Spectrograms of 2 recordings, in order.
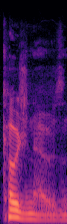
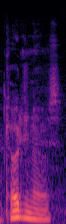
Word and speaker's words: cojones: and he goes, no, I think it's uh, Cojones. – Nice. He goes, okay, it's Cojones. I'll go with that. – That's the uh, that's I, the running gag. It's America, so we pronounce the J.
